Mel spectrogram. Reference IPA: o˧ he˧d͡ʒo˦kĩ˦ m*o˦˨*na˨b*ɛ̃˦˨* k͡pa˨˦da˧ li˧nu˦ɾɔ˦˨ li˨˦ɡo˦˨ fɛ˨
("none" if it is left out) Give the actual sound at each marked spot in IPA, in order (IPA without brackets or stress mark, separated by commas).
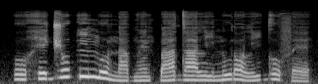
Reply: o˦˨, ɛ̃˨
